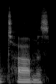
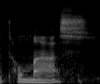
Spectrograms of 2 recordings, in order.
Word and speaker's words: Tomas: cool so that's all Thomas is going to tell us our Tomas as it was like to be pronounced back here all right Elsa where's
